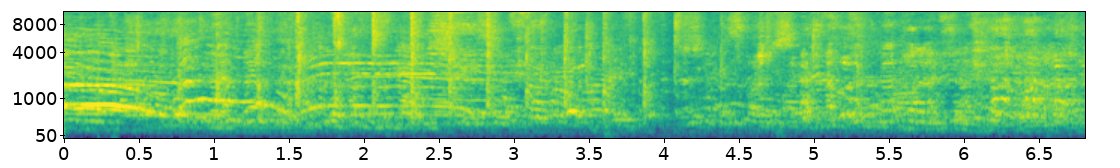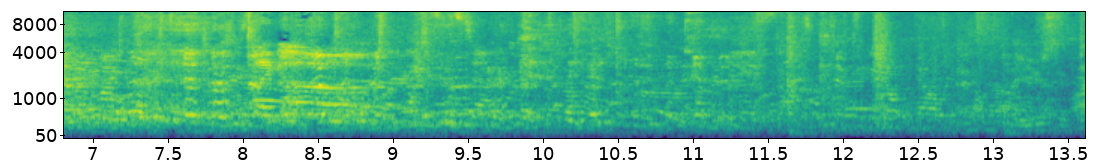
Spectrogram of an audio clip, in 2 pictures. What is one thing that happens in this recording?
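Women laugh and chat excitedly nearby.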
